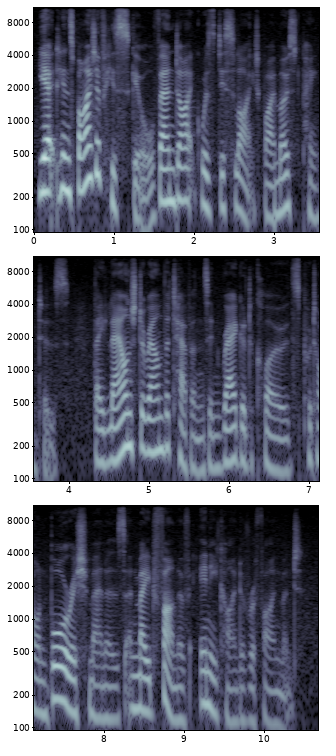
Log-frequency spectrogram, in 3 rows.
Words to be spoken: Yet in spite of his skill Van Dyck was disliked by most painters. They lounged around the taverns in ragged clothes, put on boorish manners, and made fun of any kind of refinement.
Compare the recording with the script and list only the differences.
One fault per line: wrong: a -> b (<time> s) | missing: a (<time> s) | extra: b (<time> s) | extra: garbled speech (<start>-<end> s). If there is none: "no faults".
no faults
